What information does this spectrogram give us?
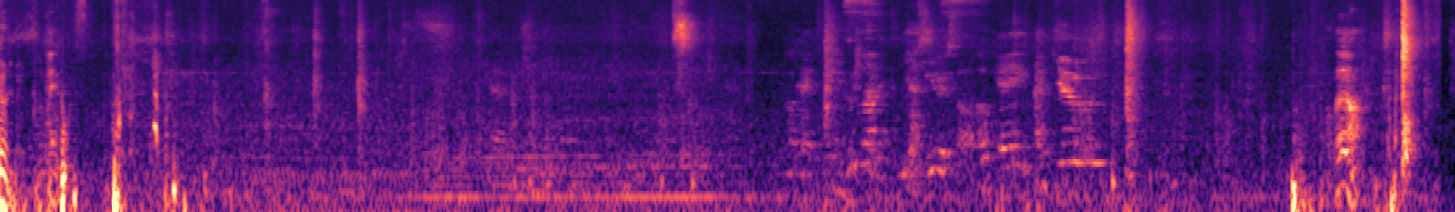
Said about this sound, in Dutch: Ehm, ik moet even de deur moet open doen.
